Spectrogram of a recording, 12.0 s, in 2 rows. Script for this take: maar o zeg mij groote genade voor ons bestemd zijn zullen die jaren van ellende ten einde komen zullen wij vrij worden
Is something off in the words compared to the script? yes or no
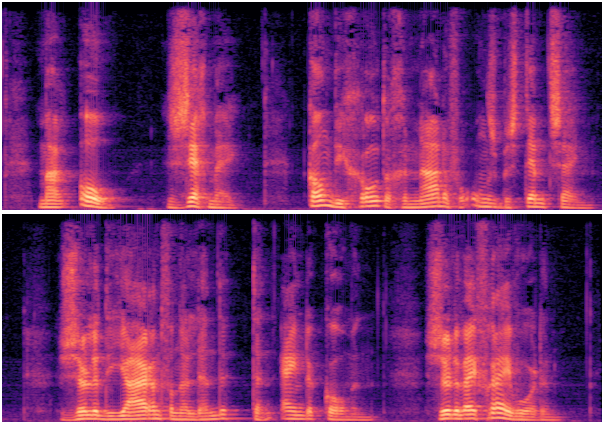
yes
